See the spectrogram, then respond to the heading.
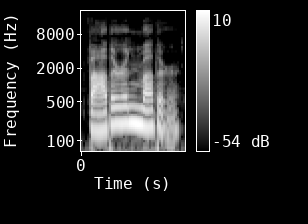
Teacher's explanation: word and, A-N-D, is often shortened to un, or just an N sound, n, such as father and mother, father and mother.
